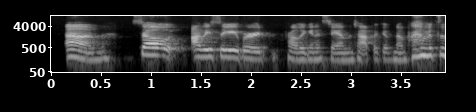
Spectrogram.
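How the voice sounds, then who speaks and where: An ordinary speaking voice, a woman's talks at a moderate pace, fairly low in pitch with ordinary pitch variation. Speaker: podcast host. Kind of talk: casual podcast conversation.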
